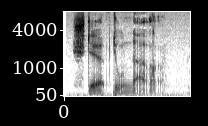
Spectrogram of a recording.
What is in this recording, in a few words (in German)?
Narr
